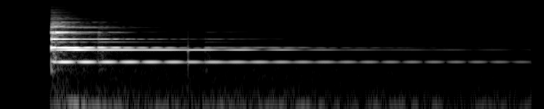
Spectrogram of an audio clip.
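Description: A single bell chime sound effect, struck about half a second in and ringing down slowly with a wavering decay. There is a faint click about a second later, and the chime cuts off suddenly at the end.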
